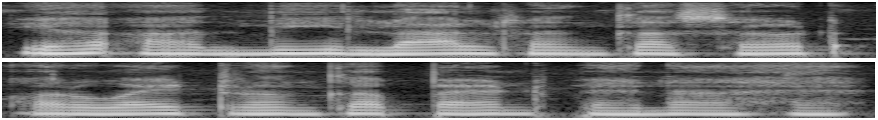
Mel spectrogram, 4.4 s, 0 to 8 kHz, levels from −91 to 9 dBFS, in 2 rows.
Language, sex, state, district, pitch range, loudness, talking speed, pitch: Hindi, male, Jharkhand, Palamu, 145-155 Hz, -13 LUFS, 180 wpm, 150 Hz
